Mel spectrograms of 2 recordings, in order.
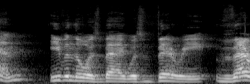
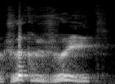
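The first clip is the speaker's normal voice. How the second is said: louder, slow trick or treat; slow, louder, higher ask; a little louder; 5 semitones higher, 6 dB louder, much slower than usual. Acted. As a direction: call it out a bit more firmly. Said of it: "So he said it a little louder".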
